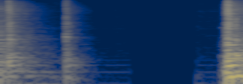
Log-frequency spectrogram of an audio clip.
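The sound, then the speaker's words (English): A heavy metal prison cell door lock clanks loudly twice in quick succession as it is unlocked with a makeshift toothbrush key, then after a short silence another sharp, resonant clang rings out as the jail cell door swings open. “Okay, Cook is fumbling with the lock with the toothbrush key. Oh man, he got the cell door open.”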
